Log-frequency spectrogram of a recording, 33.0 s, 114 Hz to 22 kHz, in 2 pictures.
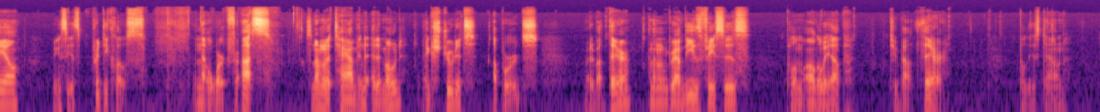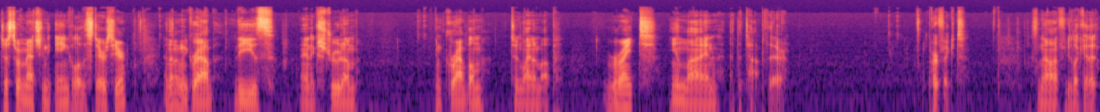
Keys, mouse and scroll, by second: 2.9 middle click, 3.4 Tab, 3.7 Tab, 5.2 Tab, 6.2 e, 6.9-8.7 drag, 9.5 a, 10.2 b, 11.0-12.9 drag, 13.1 a, 13.8 b, 15.0-16.8 drag, 17.5 a, 18.5 b, 19.5-20.7 middle drag, 21.2 e, 23.6 g, 31.6 a, 31.9 z, 32.6 a, 32.8 Tab.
